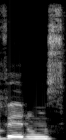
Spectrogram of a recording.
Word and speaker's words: Verunschk: ter você aqui e o jeito que eu pronuncio o verun Tá certo Oi boa noite alegria nem é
